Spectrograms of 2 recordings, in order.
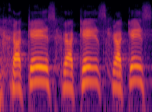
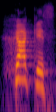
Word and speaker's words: Jáquez: de hablar de Gaby Jaques, acentuando prosódicamente la última sílaba, cuando todos sabemos que es Jaques el apellido, un apellido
